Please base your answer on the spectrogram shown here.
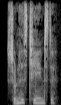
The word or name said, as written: sundhedstjeneste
